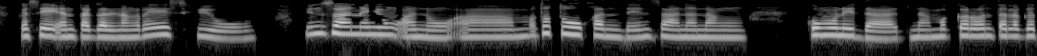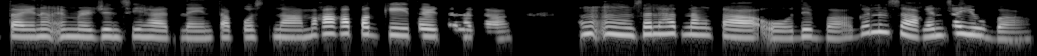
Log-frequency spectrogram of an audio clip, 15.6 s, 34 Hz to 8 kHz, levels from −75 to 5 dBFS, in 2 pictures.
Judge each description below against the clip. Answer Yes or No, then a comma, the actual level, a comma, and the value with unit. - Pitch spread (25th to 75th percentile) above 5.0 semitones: No, average, 3.7 semitones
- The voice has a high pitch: Yes, high, 230 Hz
